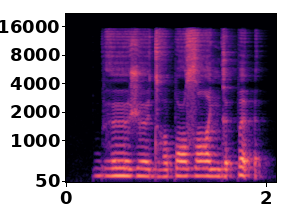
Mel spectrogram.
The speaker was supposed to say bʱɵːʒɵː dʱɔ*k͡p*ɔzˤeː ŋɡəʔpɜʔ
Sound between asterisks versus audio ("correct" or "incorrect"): incorrect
